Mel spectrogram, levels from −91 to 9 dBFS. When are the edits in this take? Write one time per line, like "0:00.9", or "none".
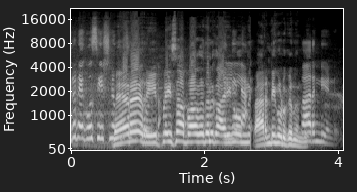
0:02.7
